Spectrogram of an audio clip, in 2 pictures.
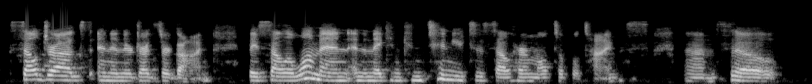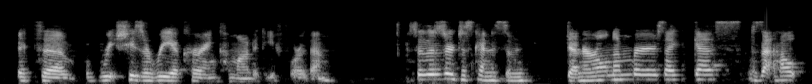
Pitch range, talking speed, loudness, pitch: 165-210 Hz, 175 wpm, -17 LUFS, 180 Hz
